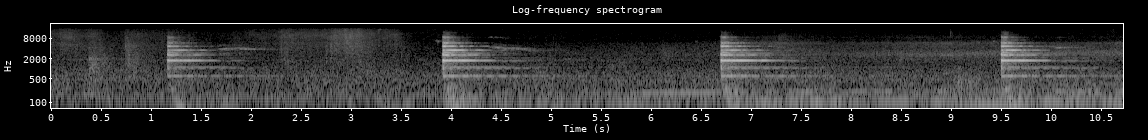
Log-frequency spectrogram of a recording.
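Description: A single bell tolling at an even, slow pace: four strokes about three seconds apart, each ringing out and fading, the second one loudest.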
